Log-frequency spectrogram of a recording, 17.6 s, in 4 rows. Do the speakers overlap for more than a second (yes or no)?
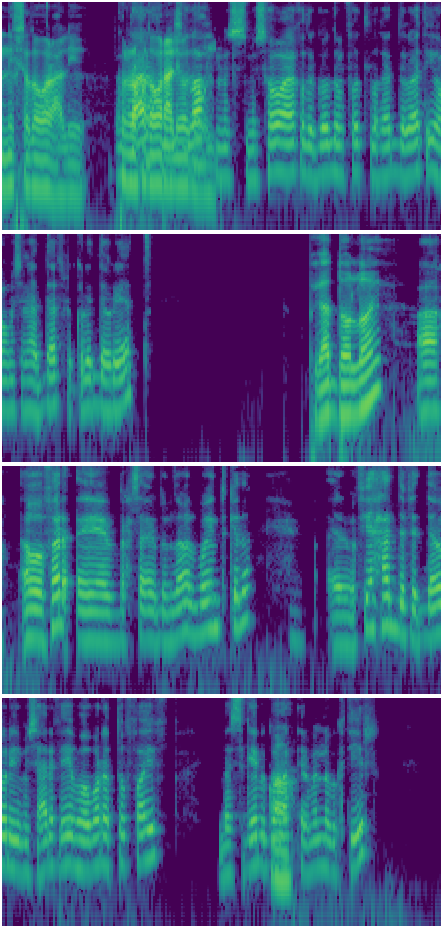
yes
